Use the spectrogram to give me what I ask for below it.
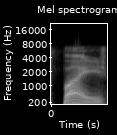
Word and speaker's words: pais: So os meus pais moram em Portugal. Be careful with this word because pais, os pais means the parents.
